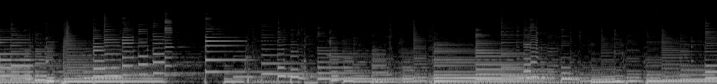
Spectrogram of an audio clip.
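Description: Solo nylon-string classical guitar played fingerstyle: plucked melody notes over ringing bass notes. The playing drops away briefly just before two seconds in, then resumes with a sharp attack.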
